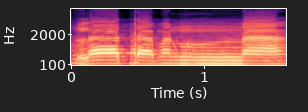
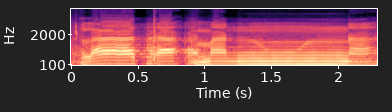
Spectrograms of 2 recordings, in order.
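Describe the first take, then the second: First: The nasal hum is cut short and rushed. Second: The nasal hum is held for a medium length. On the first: The speaker calls it wrong. "jangan terburu-buru ... Malah kurang nanti" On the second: The speaker calls it right. "sebagaimana gunnah yang lainnya dua harokat"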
